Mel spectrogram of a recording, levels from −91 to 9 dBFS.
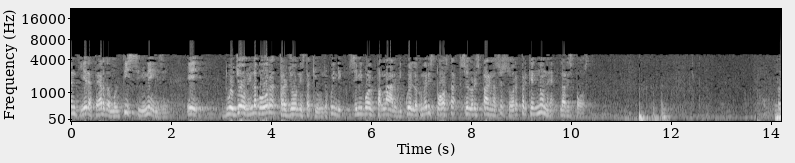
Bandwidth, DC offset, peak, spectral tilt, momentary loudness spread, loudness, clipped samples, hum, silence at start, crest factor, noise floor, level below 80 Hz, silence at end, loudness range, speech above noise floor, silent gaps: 8 kHz; under 0.1%; 0 dBFS; -7.5 dB/octave; 16 LU; -12 LUFS; 0.4%; none; 0 s; 12 dB; -38 dBFS; -30 dBFS; 0 s; 14 LU; 27 dB; none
